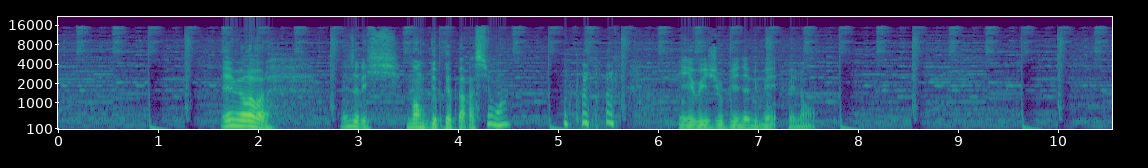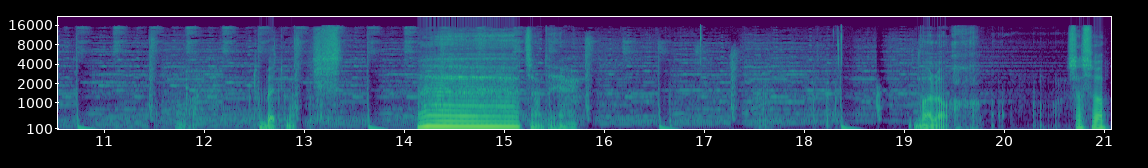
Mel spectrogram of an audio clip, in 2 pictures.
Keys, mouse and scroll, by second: 19.7-20.8 scroll up 1, 20.8-21.0 scroll up 1.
